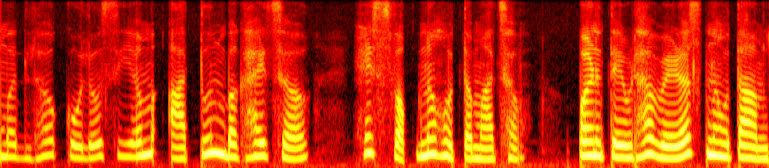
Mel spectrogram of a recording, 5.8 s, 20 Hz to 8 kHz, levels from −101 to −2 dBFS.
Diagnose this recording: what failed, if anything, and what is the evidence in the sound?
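At about 1.02 s the whole speech signal, voice and room background alike, jumps abruptly louder by about 7 dB and stays there. That is a microphone volume stepped up event at the call-processing stage. The software's automatic gain control judged the input too quiet and raised the device's input volume in a single step rather than ramping it, so everything ahead of the converter rises together. The audio also passes through the call codec, whose band stops at 8 kHz, which fits G.722.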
